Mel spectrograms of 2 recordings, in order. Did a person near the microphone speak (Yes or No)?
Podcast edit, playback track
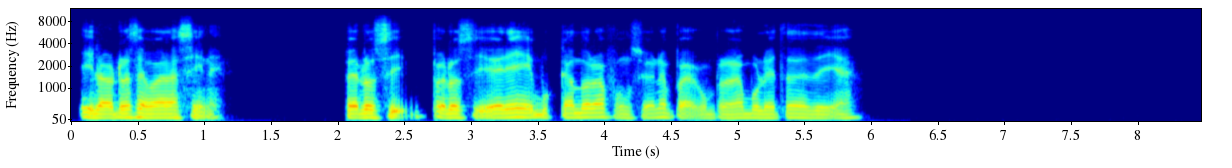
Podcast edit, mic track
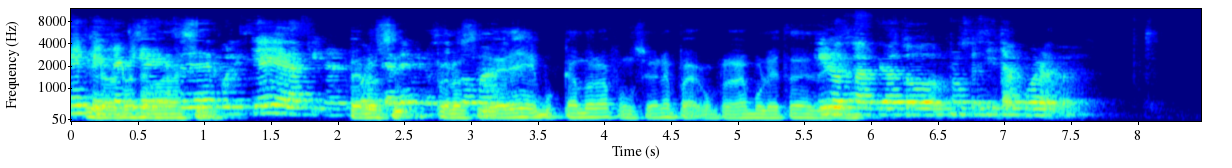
Yes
